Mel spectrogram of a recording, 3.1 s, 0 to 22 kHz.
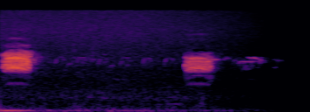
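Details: White-fronted bee-eater, a very vocal bird, giving two loud, short, nasal calls about 1.7 seconds apart, with softer, fainter calls in between and a low background rumble throughout.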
